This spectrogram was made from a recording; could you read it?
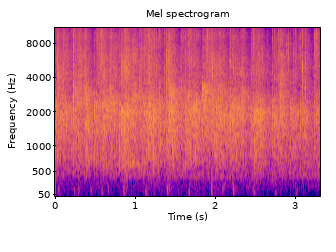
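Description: A crowd breaks into sustained, dense applause, many hands clapping at once in a steady, loud wash of overlapping claps with no voices standing out.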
